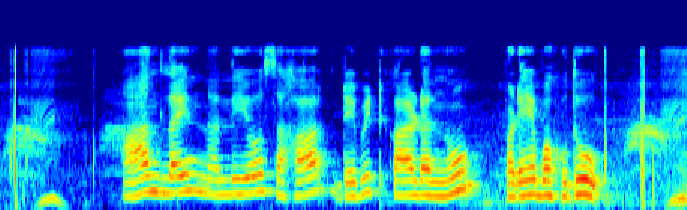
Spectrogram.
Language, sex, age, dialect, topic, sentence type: Kannada, female, 41-45, Mysore Kannada, banking, statement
